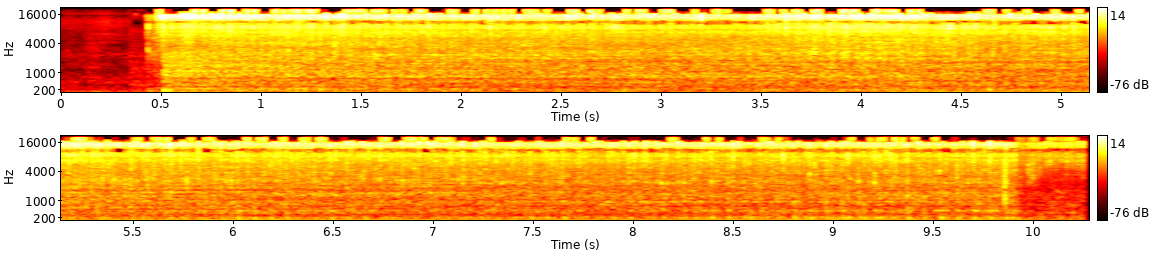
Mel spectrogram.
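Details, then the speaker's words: Newly installed ultra-quiet RV water pump replacing the failed loud one: starts and runs with an even, steady hum, no rattle or surging for ten seconds, no leaks; much quieter than before, normal operation. "Mission accomplished, guys. All right, so a lot less loud. Still hear it, but it is a ton less loud."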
